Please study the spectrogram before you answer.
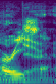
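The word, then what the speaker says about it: Orisa: Still Arisa.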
